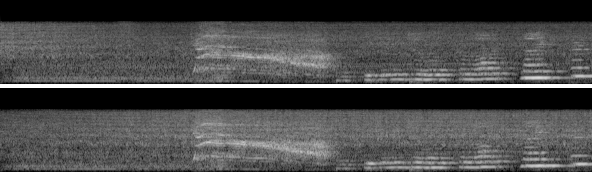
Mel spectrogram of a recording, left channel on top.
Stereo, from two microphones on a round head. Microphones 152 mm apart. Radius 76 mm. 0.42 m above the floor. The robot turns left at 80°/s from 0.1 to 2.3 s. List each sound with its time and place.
0.0 s running water: 55° left, 0.8 m; by 5.9 s 120° right, 0.8 m
1.9 s a shout: 75° right, 3 m; by 3.3 s 105° right, 3 m
3.4 s singing: 25° right (ahead or behind), 4 m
